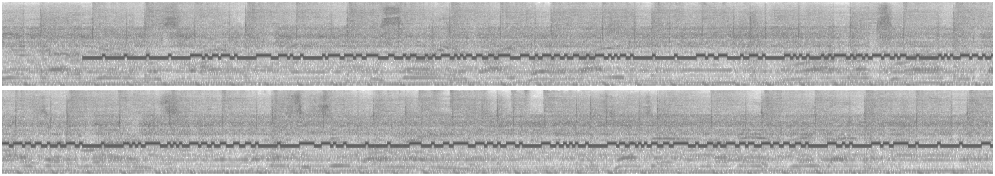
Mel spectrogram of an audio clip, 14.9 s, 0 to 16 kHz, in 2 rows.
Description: RTTY (45.45 baud, 170 Hz shift), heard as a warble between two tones, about 1360 Hz centre. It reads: THE OCCASION WAS MARKED BY A PARTY WITHOUT ANY RITUAL IN …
